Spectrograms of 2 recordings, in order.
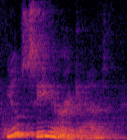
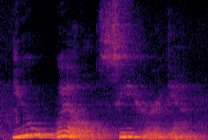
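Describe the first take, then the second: First: The word will is not stressed. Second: The word will is strongly stressed.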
